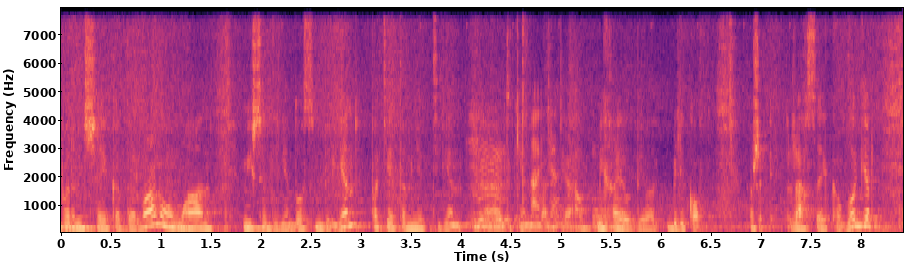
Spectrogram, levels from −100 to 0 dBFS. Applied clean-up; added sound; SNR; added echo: none; none; none; none.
